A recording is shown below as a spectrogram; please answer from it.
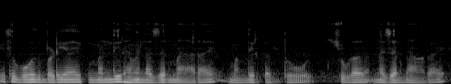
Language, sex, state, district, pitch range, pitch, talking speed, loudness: Hindi, male, Bihar, Saharsa, 100-115 Hz, 105 Hz, 295 wpm, -33 LUFS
